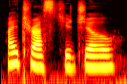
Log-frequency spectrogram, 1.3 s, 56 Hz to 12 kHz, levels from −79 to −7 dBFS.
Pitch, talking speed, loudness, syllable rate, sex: 175 Hz, 190 wpm, -18 LUFS, 3.5 syllables/s, female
